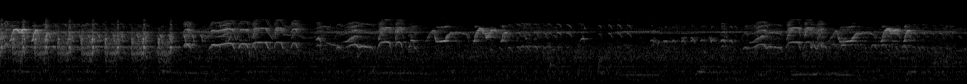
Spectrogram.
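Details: Young male Amazon kingfisher singing in vegetation bordering a lagoon in a park in Campinas, São Paulo, Brazil, at 07:32 on 2 April 2016: rapid, high, scratchy chirps in quick overlapping bursts over a faint hum; a flock of black-bellied whistling ducks also calling.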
